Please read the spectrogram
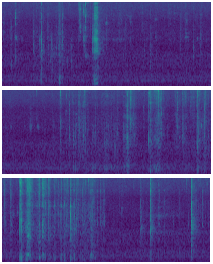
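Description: Close-miked eating sounds: chewing, and a metal knife and fork cutting through a sauce-covered wet burrito and knocking and scraping against the takeout container, heard as scattered clicks and short scrapes, busiest about nine seconds in.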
